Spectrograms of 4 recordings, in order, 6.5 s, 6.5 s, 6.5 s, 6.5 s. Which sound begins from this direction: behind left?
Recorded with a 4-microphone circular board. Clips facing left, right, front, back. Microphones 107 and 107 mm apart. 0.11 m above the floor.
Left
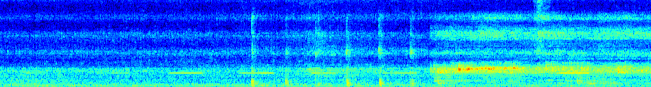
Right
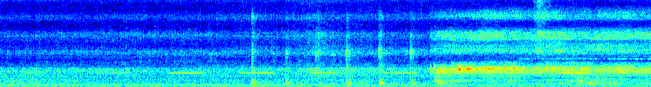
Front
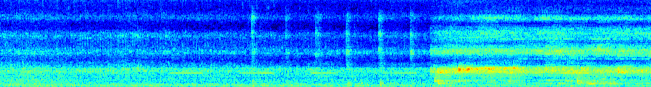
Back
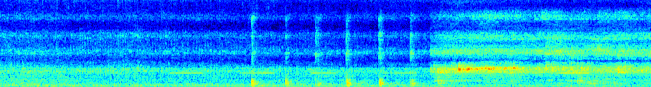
Running footsteps, at 2.5 s.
